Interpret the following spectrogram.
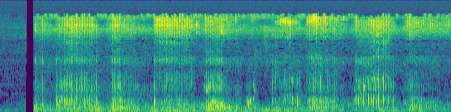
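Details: Cat from a compilation of adorable baby cats purring close up: a continuous rough, rumbling purr that swells and fades with each breath, after a brief silence at the start.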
